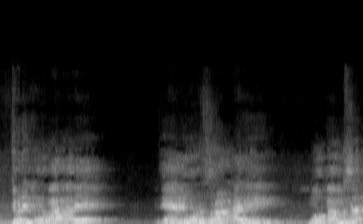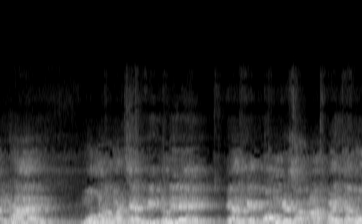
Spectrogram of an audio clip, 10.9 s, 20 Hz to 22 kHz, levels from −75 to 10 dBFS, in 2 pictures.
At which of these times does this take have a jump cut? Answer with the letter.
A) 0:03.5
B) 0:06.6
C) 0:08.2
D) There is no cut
D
